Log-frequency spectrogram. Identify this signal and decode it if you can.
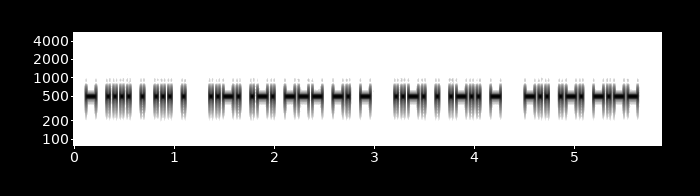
Morse code, heard as a keyed tone, about 34 wpm, 500 Hz. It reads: THESE FRONT FELT DRY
